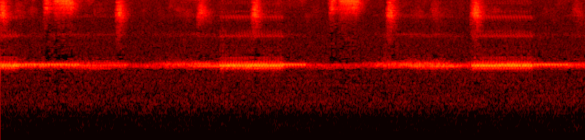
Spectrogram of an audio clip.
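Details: Warm summer night in Bulgaria, crickets in the grass recorded with a surround microphone; a shrill continuous trill dominates, rising into louder spans of one to two seconds, with a few bright, very high chirps on top.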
